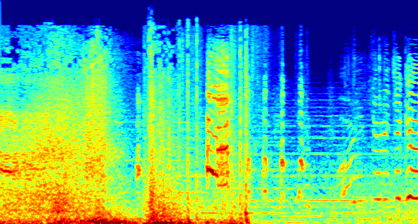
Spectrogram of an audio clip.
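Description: Chicken sound effect in a board-game promo: after a loud rustling whoosh and a slam, a rooster crows and then clucks in short, close, separate bursts.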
